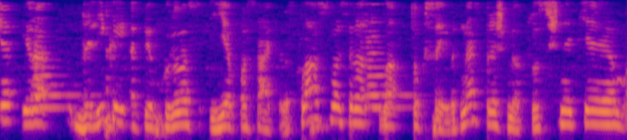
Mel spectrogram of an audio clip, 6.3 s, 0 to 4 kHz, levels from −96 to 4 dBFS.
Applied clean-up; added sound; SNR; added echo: classical method log-MMSE.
